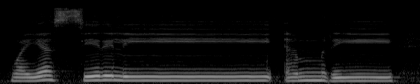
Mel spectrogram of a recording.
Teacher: اس کو 4 کاؤنٹس ضرور لازمی کھینچیں گے کیونکہ مد منفصل جائز بن رہی ہے، اور ہم جو طریقہ پڑھ رہے ہیں حفص عاصم تھرو شاطبیہ وہ پڑھ رہے ہیں، تو اس میں لازمی 4 to 5 کاؤنٹس کھینچا جائے گا۔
